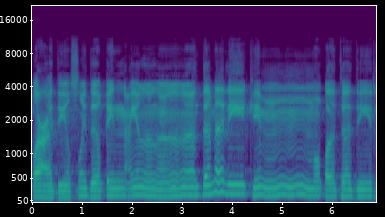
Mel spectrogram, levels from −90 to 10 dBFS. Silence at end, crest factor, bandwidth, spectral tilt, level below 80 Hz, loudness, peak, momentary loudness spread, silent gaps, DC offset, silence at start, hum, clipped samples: 0 s; 18 dB; 11.5 kHz; -5 dB/octave; -76 dBFS; -31 LUFS; -14 dBFS; 5 LU; none; under 0.1%; 0 s; none; under 0.1%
